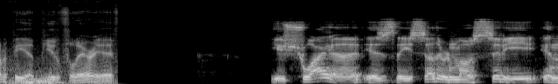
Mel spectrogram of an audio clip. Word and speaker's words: Ushuaia: So you pronounce that with an ooh on the front, like ooh baby. And then the schwai starts off like the bicycle Schwinn, but it ends with a Y, so it's Ushuai.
